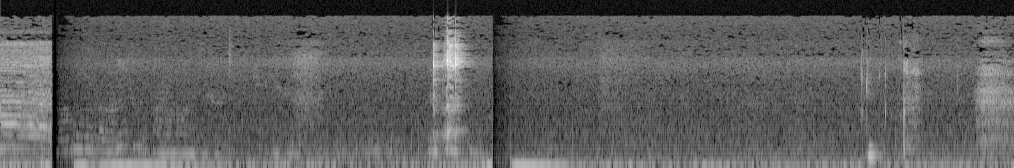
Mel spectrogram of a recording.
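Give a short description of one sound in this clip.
A spoon clinks against a metal plate.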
